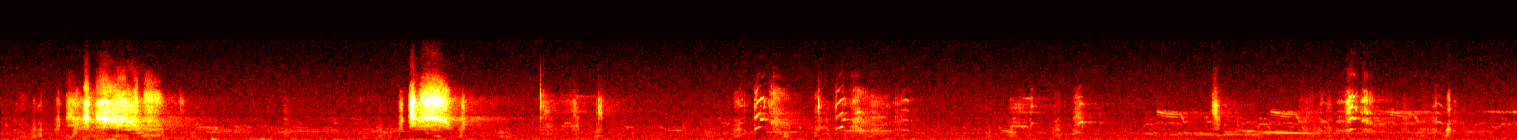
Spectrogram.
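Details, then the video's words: A small flock of social apostlebirds at a small creek, approaching timidly to drink: two loud, harsh, grating rasps, followed by softer scratchy chatter and brief high chips from the group. "APPOSTLEBIRDS - Chatterboxes of the Bush"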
